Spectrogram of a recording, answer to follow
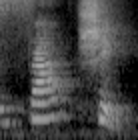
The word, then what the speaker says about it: sachet: Now let's see the third section, that is CH is here pronounced as Sh. The first word is sachet.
